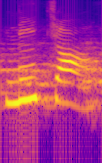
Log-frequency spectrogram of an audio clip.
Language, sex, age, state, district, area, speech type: Maithili, female, 18-30, Bihar, Darbhanga, rural, read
